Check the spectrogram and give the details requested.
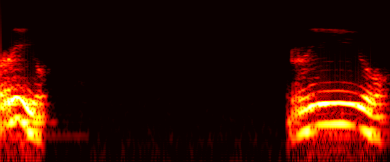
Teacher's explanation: donde se pronuncian dos vocales en dos silabas distintas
